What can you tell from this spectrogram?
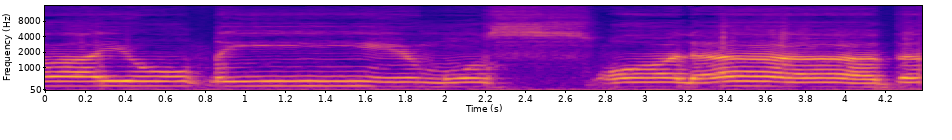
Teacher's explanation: میم کو ڈائریکٹ صوت کے ساتھ ملا کے پڑھا جائے گا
